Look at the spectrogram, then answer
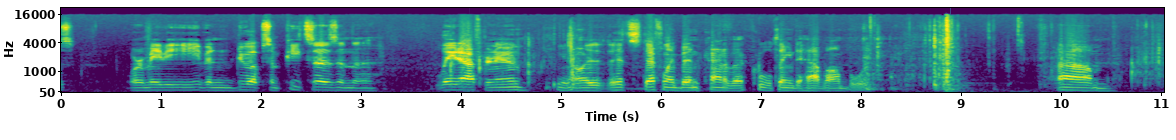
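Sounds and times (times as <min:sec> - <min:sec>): metal oven door latching: 0:08.0 - 0:09.3.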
